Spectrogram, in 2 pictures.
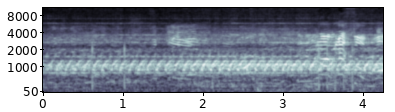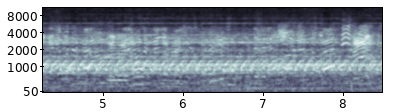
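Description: Sirens and car alarms sounding together over street traffic: a steady, wavering wail, with a few quick rising chirps on top.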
